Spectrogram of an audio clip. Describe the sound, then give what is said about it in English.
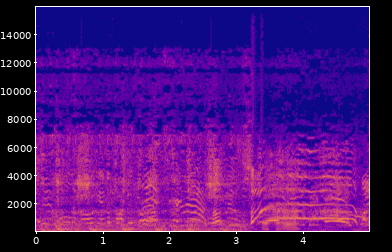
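Wedding guests shriek and shout over a dense babble of voices at a wedding where a dancing man's hand has caught fire, with high-pitched screams rising sharply partway through and continuing loudly to the end. “He lit it on fire. Now watch him. Everybody else is screaming.”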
